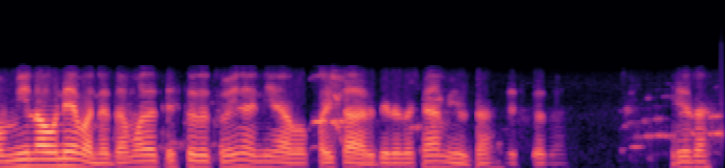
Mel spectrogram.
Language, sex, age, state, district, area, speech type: Nepali, male, 18-30, West Bengal, Darjeeling, rural, conversation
